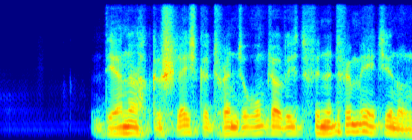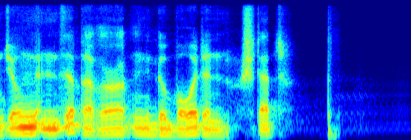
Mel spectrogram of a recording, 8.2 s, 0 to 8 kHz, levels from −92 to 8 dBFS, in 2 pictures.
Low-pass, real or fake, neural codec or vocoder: 7.2 kHz; fake; codec, 16 kHz in and 24 kHz out, 0.9 kbps, LongCat-Audio-Codec, four codebook decoder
